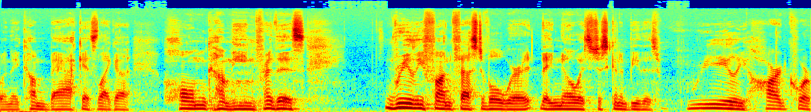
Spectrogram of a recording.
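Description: A man with an American accent giving conversational, explanatory interview answers as a theater producer, stressing points with short repeated phrases. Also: lowish voice. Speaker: theater festival producer and curator, interview guest.

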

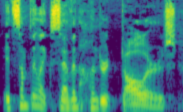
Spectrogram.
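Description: A man with a somewhat high voice speaks as a regular on a radio discussion program. He is opinionated and emphatic, building his argument one step after another. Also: big pitch swings, normal speed, a little mellow, soft background music.

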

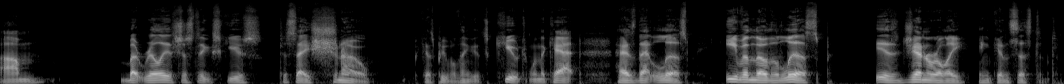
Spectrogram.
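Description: A man hosting a podcast, explaining jokes in a mock-serious, deadpan and over-explaining way. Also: low-pitched, normal speed. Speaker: podcast host.

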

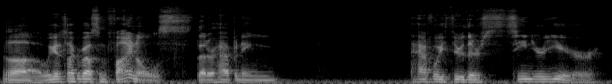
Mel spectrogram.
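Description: A man's voice: on the low side, fairly even intonation, normal speed, creaky. A man co-hosting a podcast, casually recapping an anime episode and laughing often. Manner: laid-back, laughs often, slips into quoted voices. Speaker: podcast co-host.

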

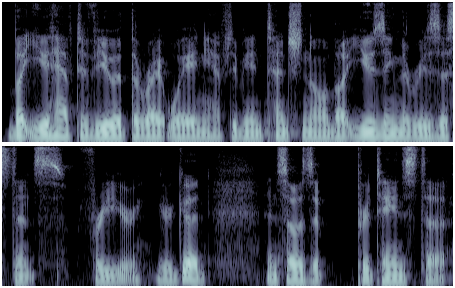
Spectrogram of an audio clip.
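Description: A middle-aged man talking conversationally as a host, giving earnest, encouraging advice in a measured way. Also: lowish voice, level tone, creaky, warm tone, dry recording, studio quality. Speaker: podcast host, homeschooling father.

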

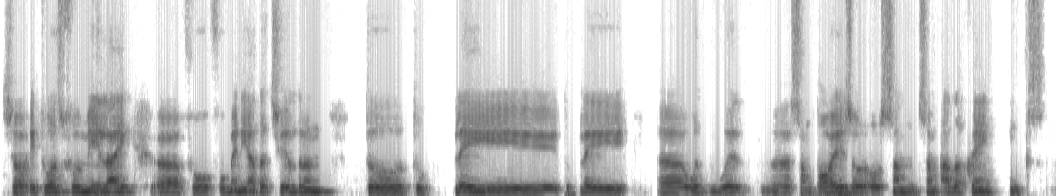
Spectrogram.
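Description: A man with an Italian accent, a pianist and music teacher, answering interview questions thoughtfully with many pauses and restarts. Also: low voice, little pitch movement, darkish tone, a little hiss or hum, low-quality recording. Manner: hesitant, many fillers and restarts.

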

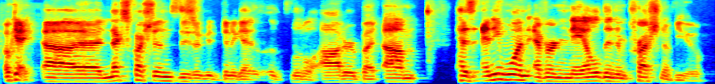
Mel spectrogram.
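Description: A man hosting a casual interview, asking questions and telling a story with relaxed hesitations and restarts. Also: medium pitch, moderate pace. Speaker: interviewer host.

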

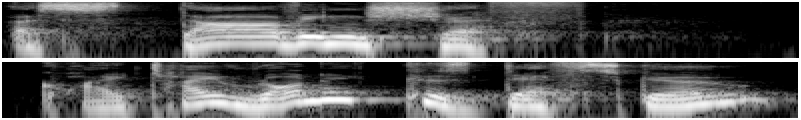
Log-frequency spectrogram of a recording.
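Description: An actor playing an eccentric, aging gourmand mountaineer with ghoulish relish and fussy, old-fashioned genteel speech in a radio drama. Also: male voice, a little high, sing-song, slow. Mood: wistful relish. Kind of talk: theatrical radio drama monologue.

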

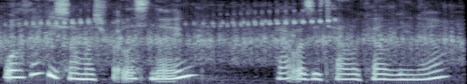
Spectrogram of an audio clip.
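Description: Gravelly-voiced woman telling a story. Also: medium pitch, animated, noisy background. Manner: thoughtful and unhurried, with small restarts. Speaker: podcast host and songwriter. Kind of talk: reflective storytelling.

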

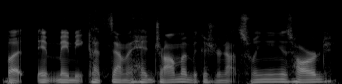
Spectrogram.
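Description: A man with a low voice chats casually as a podcast co-host. His phrasing is laid-back and slangy, with easy swearing. He is recorded dry, with no audible room. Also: fairly even intonation, a little fast, fairly bright tone, dry recording. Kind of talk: casual conversational podcast chat.

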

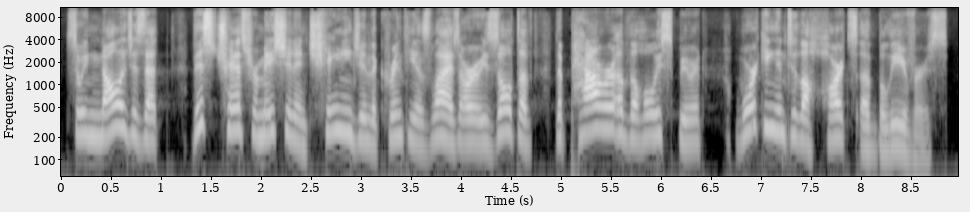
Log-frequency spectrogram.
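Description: A man preaching an expository sermon in an earnest, teacherly way, phrasing deliberately and posing rhetorical questions. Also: sits high, animated, no echo. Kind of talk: expository sermon delivered from prepared notes.

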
